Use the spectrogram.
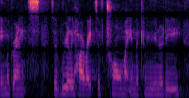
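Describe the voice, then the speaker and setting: A woman with an Australian accent and a fairly low pitch speaks at a moderate pace in a monotone, flat intonation, with audible room echo. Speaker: clinical psychologist. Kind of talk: conference talk. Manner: hesitant with many fillers.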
